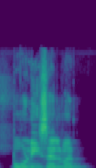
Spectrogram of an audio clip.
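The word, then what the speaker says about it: Ponniyin Selvan: Secondly, Pony Selvan. Am I saying it right? Right. That's correct.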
